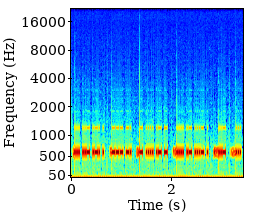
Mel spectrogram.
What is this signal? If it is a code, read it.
Morse code, heard as a keyed tone, about 59 wpm, 600 Hz. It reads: SURE ON THAT HAVE EU S
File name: archived / CRSnet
